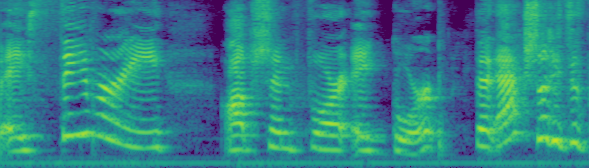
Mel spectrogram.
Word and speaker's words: gorp: to make something called gorp and if you don't know what girp is just wait we're going to tell you so gorp is spelled just the way it sounds g-o-r-p and it stands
